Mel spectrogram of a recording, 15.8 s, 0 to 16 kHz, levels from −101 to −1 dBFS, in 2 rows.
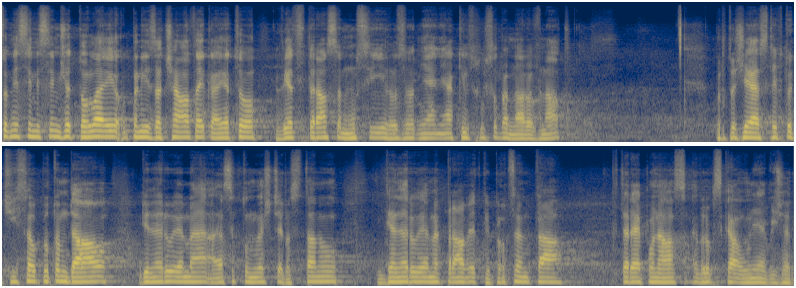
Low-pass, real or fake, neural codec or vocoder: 14.4 kHz; fake; codec, 44.1 kHz, 2.6 kbps, SNAC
